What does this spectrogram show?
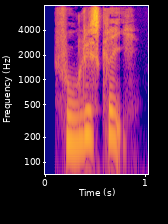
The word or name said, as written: fugleskrig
